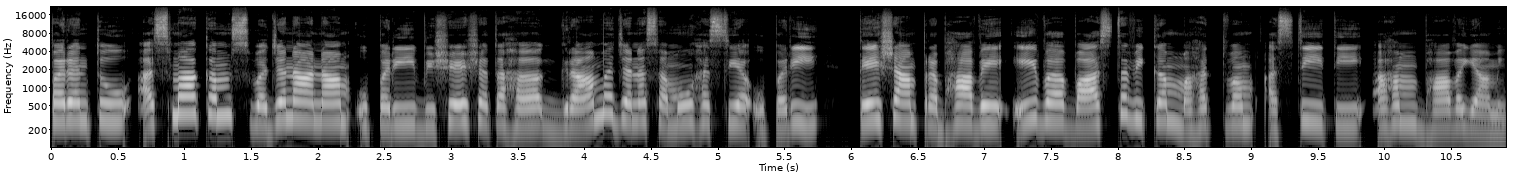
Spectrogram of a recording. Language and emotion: Sanskrit, neutral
